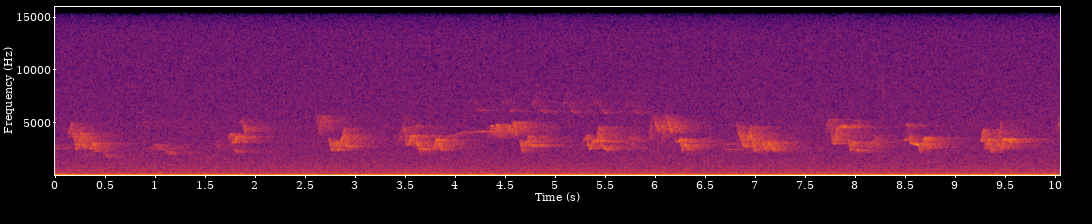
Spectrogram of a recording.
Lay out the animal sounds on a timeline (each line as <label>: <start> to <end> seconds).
Red-eyed Vireo (Vireo olivaceus): 0.0 to 4.0 seconds
Eastern Wood-Pewee (Contopus virens): 3.4 to 4.5 seconds
Black-and-white Warbler (Mniotilta varia): 4.0 to 5.7 seconds
Red-eyed Vireo (Vireo olivaceus): 4.3 to 10.1 seconds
